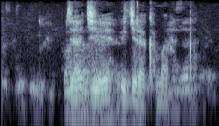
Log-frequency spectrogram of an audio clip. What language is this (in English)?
Kinyarwanda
